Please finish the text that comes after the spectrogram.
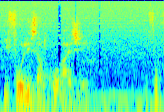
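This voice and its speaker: A man's voice: sits low, fairly even intonation, unhurried, mellow, slight background noise, low-quality recording. A man from DR Congo speaking as a panelist in a televised debate, emphatic, repeating phrases for stress with many hesitant fillers.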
